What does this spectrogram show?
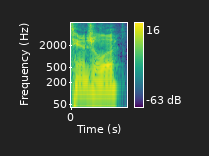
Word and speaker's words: Tangela: We have a Tangela. And yes, it's pronounced Tangela.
